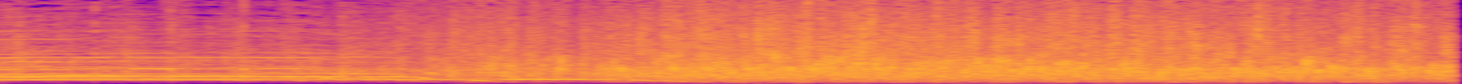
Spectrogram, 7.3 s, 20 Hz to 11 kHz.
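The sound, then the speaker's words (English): An audience at a Dragoncon 2019 live show applauds the cast of Dungeons and Randomness. A voice speaks over the opening, then loud, sustained clapping and cheering fill the rest. “Ladies and gentlemen, please give it up for the cast of Dungeons and Randomness for getting through.”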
